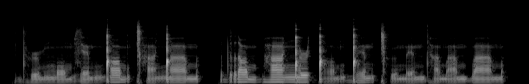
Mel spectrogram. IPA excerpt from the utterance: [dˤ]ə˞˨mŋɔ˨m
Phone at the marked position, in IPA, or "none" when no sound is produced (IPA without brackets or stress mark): dʱ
